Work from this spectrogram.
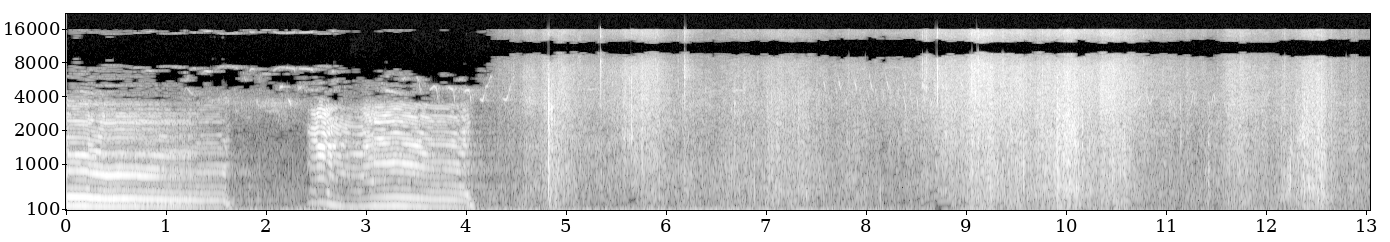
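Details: Male red deer in the broadleaf forests of eastern Europe at the onset of autumn give deep, drawn-out harmonic roars during the rut. The roars give way to rough clattering and crashing noise that continues to the end.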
